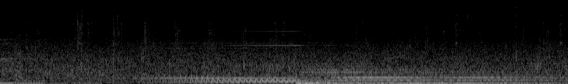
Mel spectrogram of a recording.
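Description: Footsteps stomping in Horizon Zero Dawn, a steady run of heavy thudding steps that sound almost like hoof clops, close and continuous over an ambient game drone.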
